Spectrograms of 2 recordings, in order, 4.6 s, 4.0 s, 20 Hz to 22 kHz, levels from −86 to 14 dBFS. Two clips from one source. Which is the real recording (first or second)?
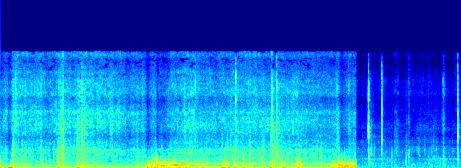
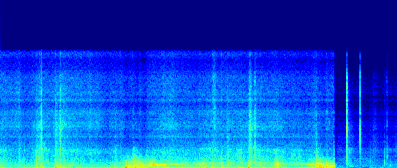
first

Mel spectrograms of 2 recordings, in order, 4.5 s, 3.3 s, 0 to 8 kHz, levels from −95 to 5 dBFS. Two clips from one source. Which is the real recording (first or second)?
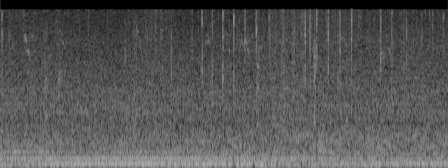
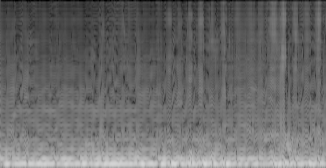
first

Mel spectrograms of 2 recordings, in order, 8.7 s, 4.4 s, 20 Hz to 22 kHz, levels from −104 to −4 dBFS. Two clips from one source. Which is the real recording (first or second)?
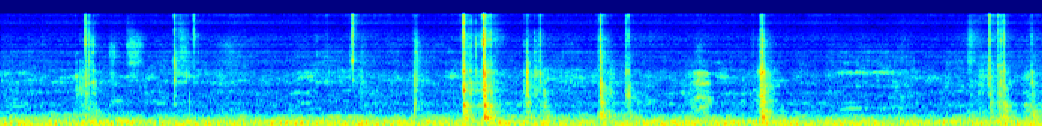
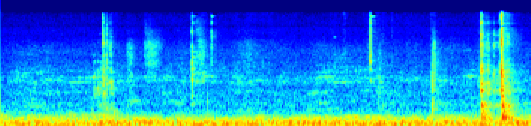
second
